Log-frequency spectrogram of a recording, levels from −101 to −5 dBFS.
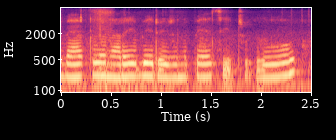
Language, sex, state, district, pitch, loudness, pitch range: Tamil, female, Tamil Nadu, Kanyakumari, 205 Hz, -14 LUFS, 200-210 Hz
